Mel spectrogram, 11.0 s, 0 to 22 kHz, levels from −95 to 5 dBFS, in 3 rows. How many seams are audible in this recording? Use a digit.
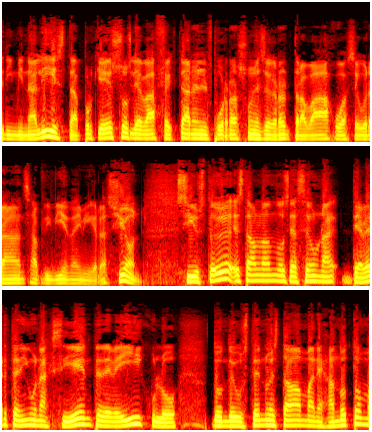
6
